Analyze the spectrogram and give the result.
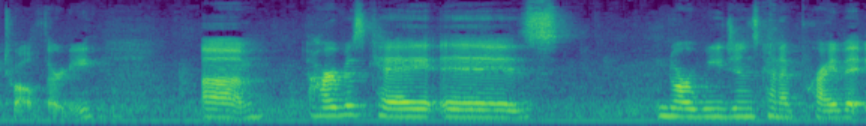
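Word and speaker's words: Caye: I know there's always a little discrepancy on how everyone pronounces that. C A Y E. Um, but I think it's Harvest K.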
